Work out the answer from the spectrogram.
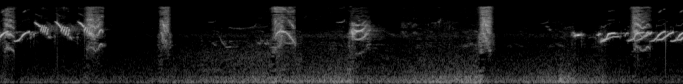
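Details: A male Rusty-collared Seedeater sings with a female calling: bursts of high, fast warbled and buzzy phrases with sharp chirps, broken by loud clicks and short pauses.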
